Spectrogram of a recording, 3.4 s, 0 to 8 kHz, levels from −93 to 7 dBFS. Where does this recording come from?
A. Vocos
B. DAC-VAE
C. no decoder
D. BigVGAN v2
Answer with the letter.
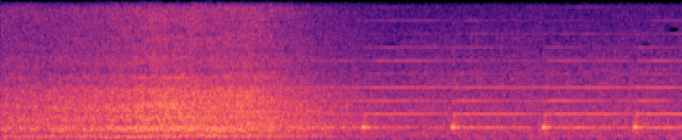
C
